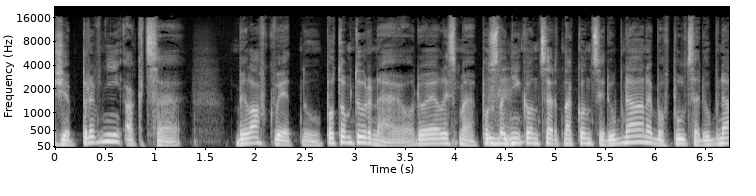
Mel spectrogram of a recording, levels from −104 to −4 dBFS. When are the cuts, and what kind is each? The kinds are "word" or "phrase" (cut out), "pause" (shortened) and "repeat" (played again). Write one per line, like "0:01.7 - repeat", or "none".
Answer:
none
